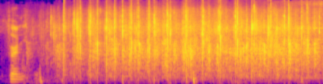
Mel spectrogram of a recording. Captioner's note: audience applauds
